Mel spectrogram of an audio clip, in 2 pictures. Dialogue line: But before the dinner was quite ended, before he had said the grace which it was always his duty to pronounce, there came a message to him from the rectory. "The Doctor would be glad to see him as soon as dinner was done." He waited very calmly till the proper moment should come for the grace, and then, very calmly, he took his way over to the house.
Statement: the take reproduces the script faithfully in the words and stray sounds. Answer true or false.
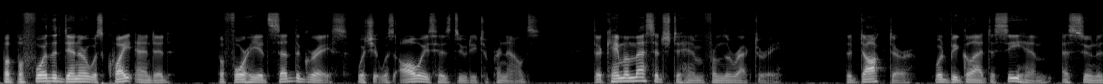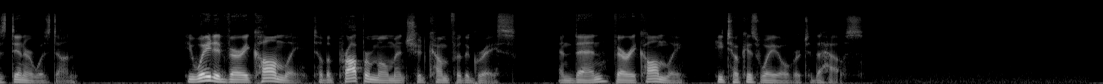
true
